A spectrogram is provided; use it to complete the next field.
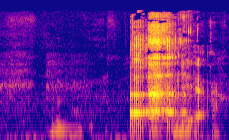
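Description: An involuntary burp erupts abruptly and loudly, rumbling for about half a second, preceded by a softer, low guttural gulp; no one speaks.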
